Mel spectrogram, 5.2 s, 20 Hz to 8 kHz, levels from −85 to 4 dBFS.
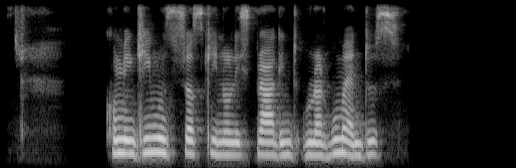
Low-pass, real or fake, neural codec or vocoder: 7.2 kHz; fake; autoencoder, 22.05 kHz, a latent of 192 numbers a frame, VITS, trained on one speaker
